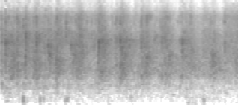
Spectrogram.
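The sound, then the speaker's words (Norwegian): Sustained audience applause welcoming Rosenborg footballer Sverre Halseth Nypan, a dense wash of many hands clapping steadily at a moderate, even level with no voices standing out. “Men nå står han her, så gi Sverre Halseth Nypan en god applaus, folkens!”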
